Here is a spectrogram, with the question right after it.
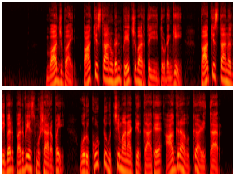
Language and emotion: Tamil, neutral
